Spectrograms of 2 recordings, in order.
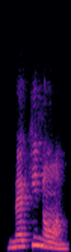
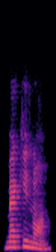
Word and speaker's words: MacKinnon: अब एक हमारे मनोवैज्ञानिक हैं, उनका नाम है मैकिनॉन। मैकिनॉन ने 1962 में, मैकिनॉन अगर स्पेलिंग लिखना चाहें तो लिख लीजिए, स्पेलिंग लिख लीजिए MACKINNON, मैकिनॉन।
